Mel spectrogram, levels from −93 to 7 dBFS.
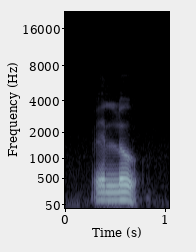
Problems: low volume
